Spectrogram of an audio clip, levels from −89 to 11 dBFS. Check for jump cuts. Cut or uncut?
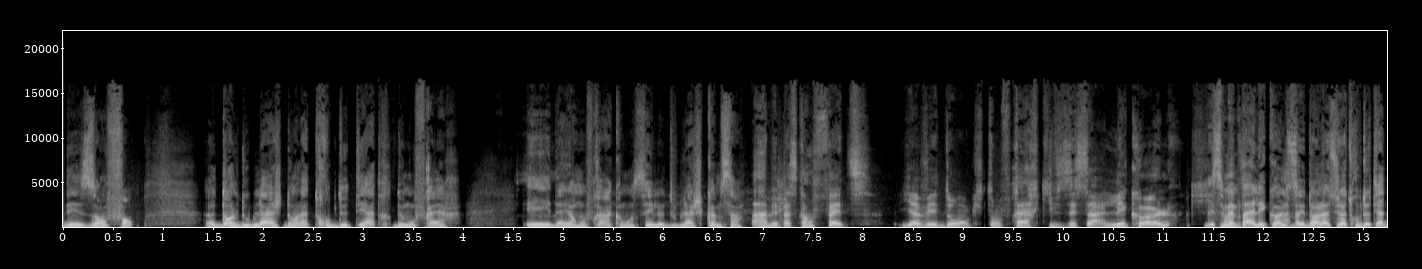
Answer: uncut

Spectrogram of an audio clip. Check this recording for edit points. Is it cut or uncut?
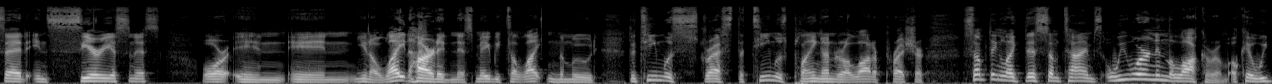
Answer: uncut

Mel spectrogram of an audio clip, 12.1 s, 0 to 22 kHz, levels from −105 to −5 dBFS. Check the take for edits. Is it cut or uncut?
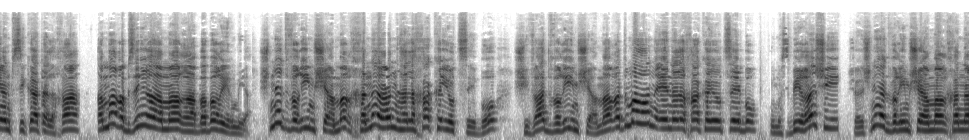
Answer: cut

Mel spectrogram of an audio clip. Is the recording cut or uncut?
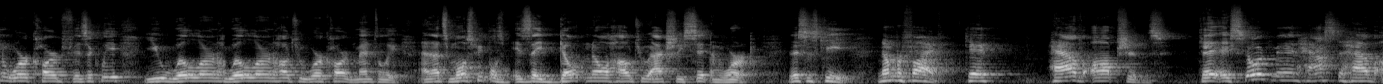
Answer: cut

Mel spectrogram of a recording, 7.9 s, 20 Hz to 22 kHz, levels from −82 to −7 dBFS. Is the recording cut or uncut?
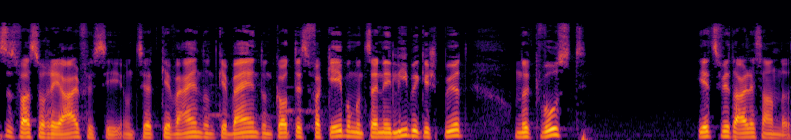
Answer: uncut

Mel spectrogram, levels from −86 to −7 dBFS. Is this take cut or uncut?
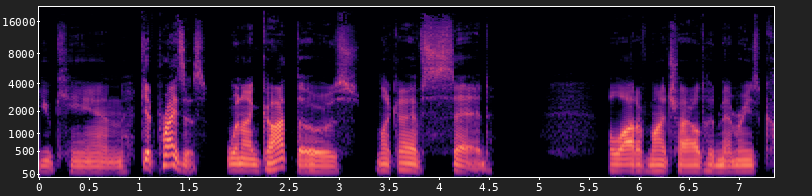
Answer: cut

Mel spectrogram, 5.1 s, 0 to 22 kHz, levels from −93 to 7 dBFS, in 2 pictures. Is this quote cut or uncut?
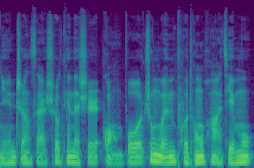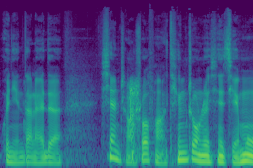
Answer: cut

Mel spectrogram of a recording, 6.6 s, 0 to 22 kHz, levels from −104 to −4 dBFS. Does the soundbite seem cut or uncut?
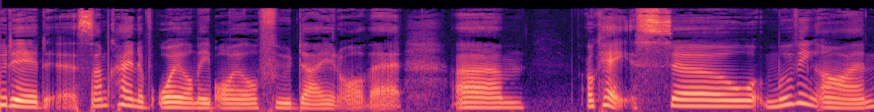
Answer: cut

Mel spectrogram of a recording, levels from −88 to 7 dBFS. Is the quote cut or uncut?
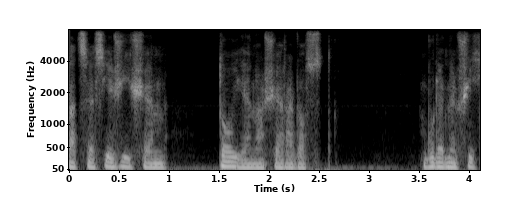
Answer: uncut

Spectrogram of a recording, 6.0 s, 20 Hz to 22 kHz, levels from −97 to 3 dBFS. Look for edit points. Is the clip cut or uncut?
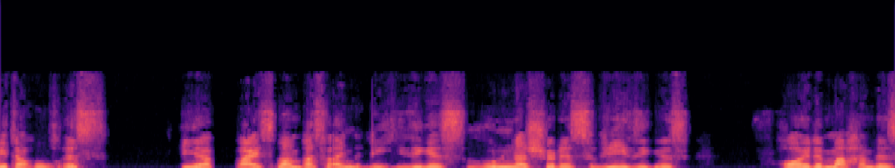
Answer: cut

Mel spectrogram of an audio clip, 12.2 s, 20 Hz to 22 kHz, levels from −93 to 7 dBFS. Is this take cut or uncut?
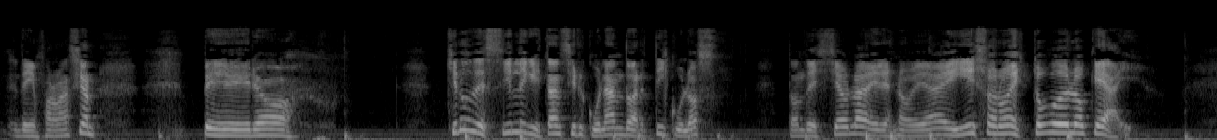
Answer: cut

